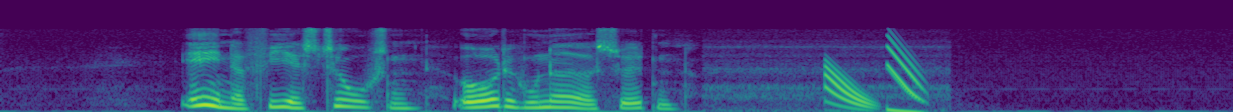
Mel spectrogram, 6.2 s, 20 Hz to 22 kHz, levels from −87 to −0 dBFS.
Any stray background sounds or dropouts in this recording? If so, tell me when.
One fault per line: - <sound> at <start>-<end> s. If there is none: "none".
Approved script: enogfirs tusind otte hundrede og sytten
- chirp at 4.1-4.7 s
